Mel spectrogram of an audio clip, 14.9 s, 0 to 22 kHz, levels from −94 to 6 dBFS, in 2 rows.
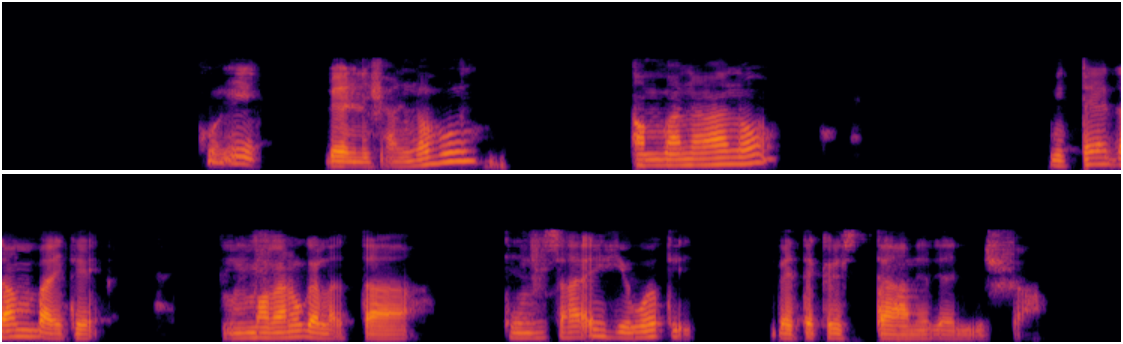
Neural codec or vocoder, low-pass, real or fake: codec, 16 kHz in and 24 kHz out, 1.1 kbps, FireRedTTS-2 codec; 5.4 kHz; fake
